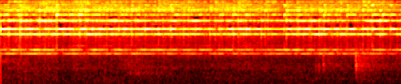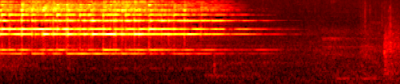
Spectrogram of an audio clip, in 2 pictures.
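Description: Altar bells rung in a rapid, continuous peal during the elevation of the consecrated host, the signal of the consecration at Mass. The ringing fades out about six seconds in.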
